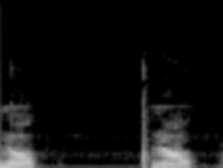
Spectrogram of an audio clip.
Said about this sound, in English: Let's keep it going with the cat piano song that we're playing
